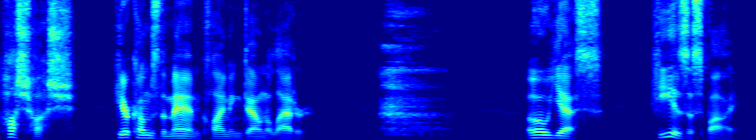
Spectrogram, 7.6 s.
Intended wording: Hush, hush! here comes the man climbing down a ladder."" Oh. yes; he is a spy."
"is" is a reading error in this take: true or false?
false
